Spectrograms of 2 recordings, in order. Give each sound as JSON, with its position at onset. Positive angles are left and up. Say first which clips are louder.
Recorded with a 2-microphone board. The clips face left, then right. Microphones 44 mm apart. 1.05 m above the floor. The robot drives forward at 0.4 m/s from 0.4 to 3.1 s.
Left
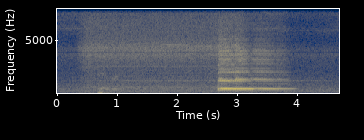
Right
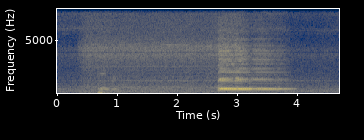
{"t": 0.7, "sound": "tearing paper", "louder": "right 5 dB", "side_deg": -25, "distance_m": 0.7}
{"t": 2.7, "sound": "an alarm", "louder": "even", "side_deg": 25, "distance_m": 1.4}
